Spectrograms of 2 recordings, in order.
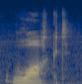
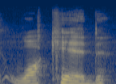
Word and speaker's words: walked: it walked all right walked it's not walk kid no no no no no no no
